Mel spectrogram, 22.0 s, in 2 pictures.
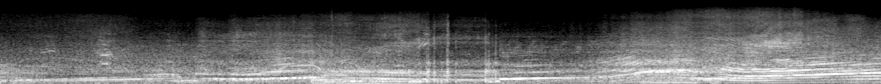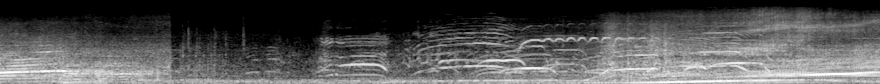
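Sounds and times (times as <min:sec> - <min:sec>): sports car engine revving: 0:00.1 - 0:13.2, 0:18.7 - 0:22.0.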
